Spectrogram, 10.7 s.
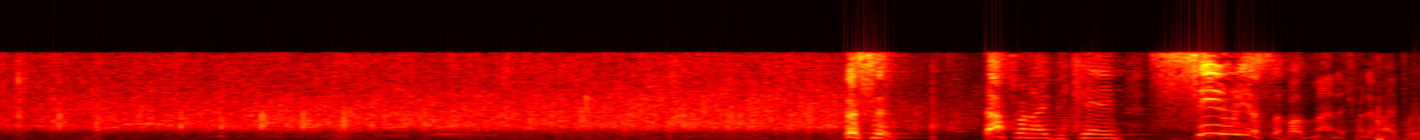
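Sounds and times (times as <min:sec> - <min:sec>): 
audience clapping: 0:00.0 - 0:08.4
speech: 0:06.4 - 0:06.8, 0:07.4 - 0:10.6.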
